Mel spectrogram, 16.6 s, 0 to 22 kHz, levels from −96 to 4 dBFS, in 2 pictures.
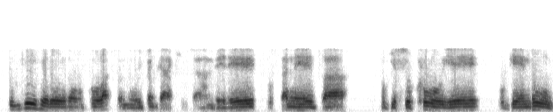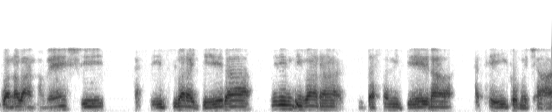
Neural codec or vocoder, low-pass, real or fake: codec, 16 kHz, 4 kbps, FreqCodec, smaller model; 3.6 kHz; fake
